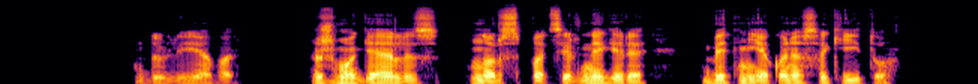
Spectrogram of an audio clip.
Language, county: Lithuanian, Šiauliai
